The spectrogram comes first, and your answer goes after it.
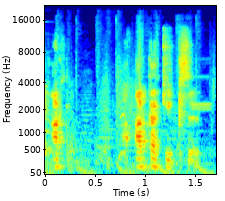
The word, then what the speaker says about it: Akakikusu: We'll You get could just say Akakiksu. Just think of like Hicks is the last part. Akakiksu. Yeah, no, you're right. Because, yeah, the U sound is a little... yeah, it's softer in Japanese. It's almost invisible, isn't it?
